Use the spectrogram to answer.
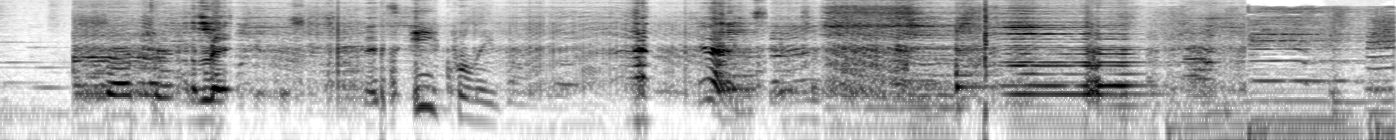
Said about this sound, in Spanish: Mejor busco una estación en la radio. Porque no he pagado el Spotify.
